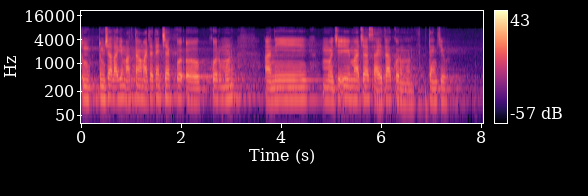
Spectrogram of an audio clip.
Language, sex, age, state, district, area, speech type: Goan Konkani, male, 18-30, Goa, Quepem, rural, spontaneous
